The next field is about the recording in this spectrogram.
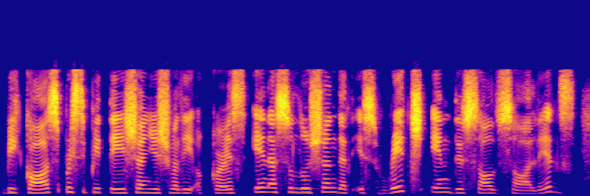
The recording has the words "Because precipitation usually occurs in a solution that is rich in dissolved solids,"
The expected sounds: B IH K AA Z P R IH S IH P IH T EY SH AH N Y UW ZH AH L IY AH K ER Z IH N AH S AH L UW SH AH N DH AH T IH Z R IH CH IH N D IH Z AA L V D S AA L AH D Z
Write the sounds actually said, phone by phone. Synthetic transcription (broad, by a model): B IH K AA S P R IH S IH P IH T EY SH AH N Y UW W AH L IY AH K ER S IH N AH S AH L UW SH AH N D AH T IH S R IH CH IH N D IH S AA L D S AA L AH D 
